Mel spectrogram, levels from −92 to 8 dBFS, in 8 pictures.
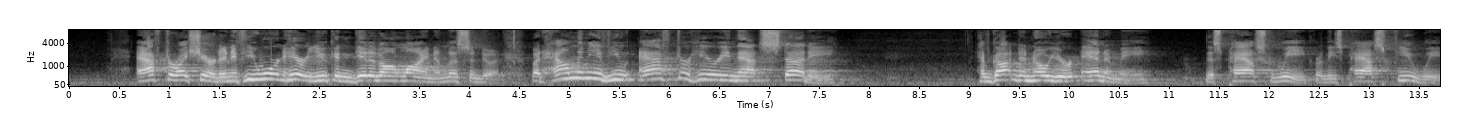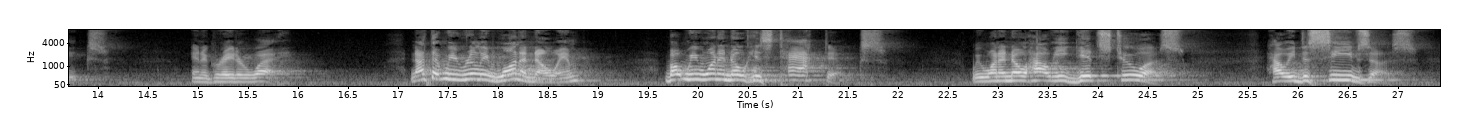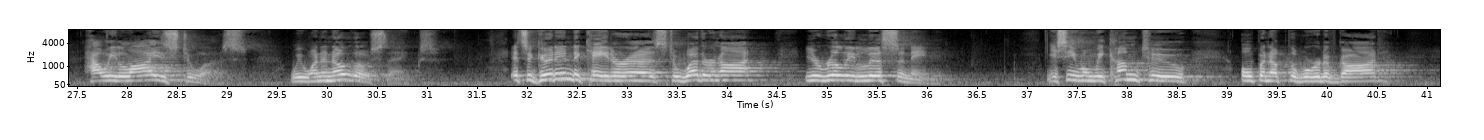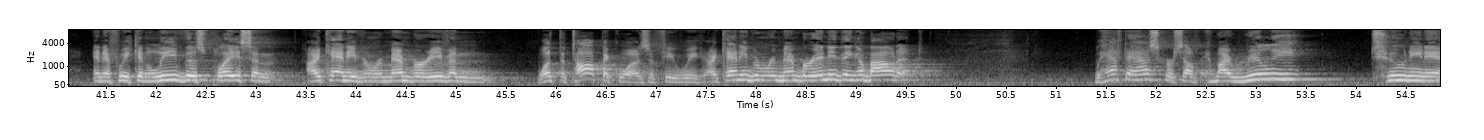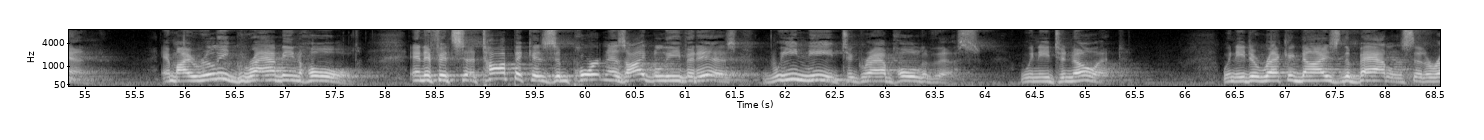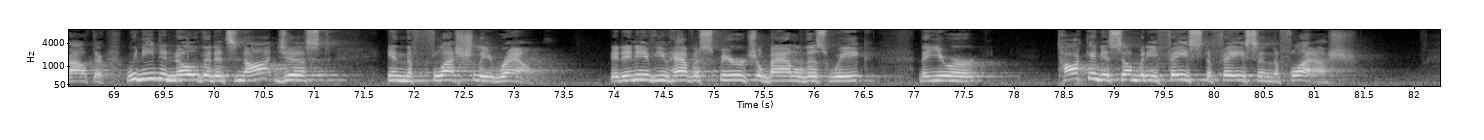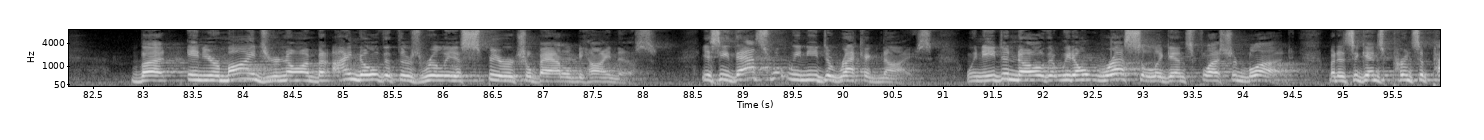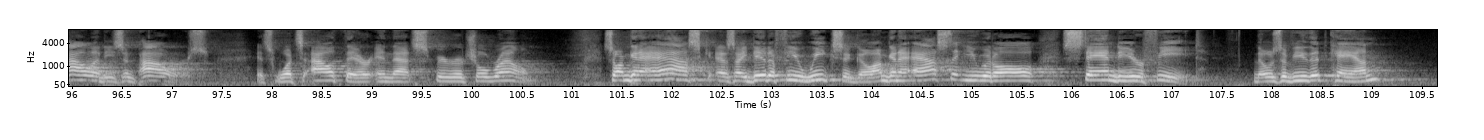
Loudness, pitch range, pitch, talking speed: -14 LUFS, 175-225 Hz, 200 Hz, 160 wpm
